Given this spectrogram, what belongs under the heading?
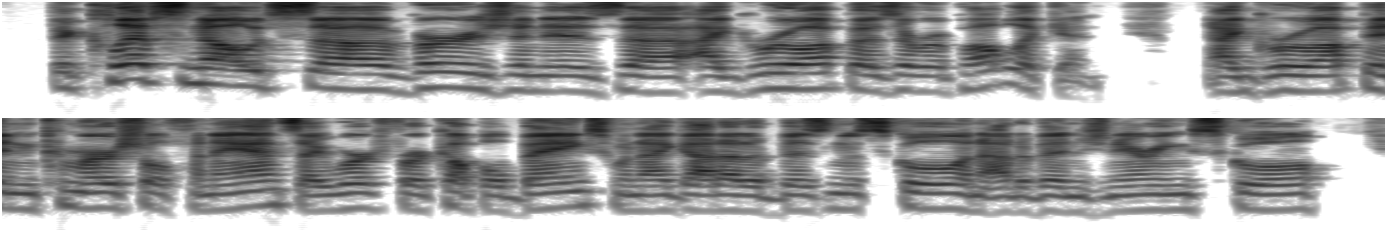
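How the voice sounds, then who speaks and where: Talking at a fairly quick pace with hardly any pauses, an unremarkable speaking voice comes through over a quiet background. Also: man, fairly high pitch for a man, ordinary pitch variation. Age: 60s. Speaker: presidential candidate. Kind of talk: interview.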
